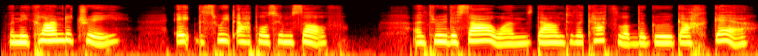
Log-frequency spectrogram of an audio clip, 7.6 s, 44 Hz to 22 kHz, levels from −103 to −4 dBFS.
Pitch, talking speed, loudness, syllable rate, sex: 210 Hz, 180 wpm, -21 LUFS, 5.0 syllables/s, female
